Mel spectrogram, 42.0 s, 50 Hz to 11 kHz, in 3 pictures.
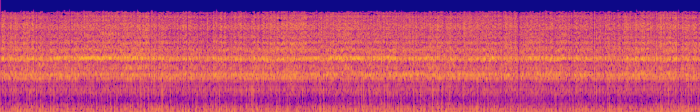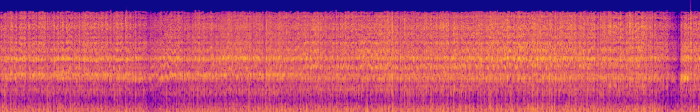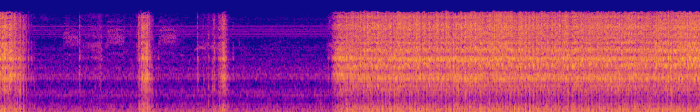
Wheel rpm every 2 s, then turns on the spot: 160, 160, 160, 160, 160, 160, 160, 160, 120, 160, 190, 190, 200, 150, 40, 20, 0, 120, 220, 220, 210.
30-32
